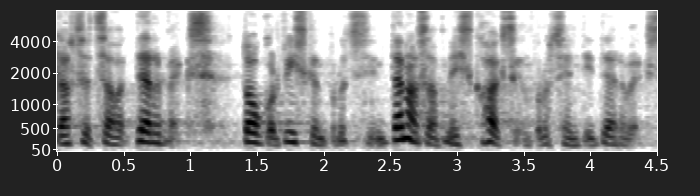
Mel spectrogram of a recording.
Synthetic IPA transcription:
t̪æpset̪sɑːvɑd̪̥̚t̪e̞rve̞kst̪oːko̞rd̪viːske̞nd̪̚prot̪sent̪ænɑsɑːb̥nejst̪̚kɑɦe̞ksɑ̥ken̥̚pro̞t̪se̞nʲt̪it̪e̞rvḛks

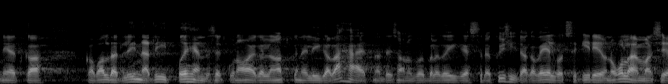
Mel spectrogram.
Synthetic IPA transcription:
niet̪kɑ | kɑvɑld̪̥ɑd̪linːɑd̪̥liːd̪̥̚pɤɦje̞nd̪ɑse̞t̪̚ːkunɑɑeɡ̥olʲjnɑt̪ːˑu̥kːˑeneliːɡ̥ɑvæɦæet̪ˑnɑd̪ejsɑːnud̪vɤjb̥olɑkɤjɡiɡest̪sed̪ɑkysid̪ɑːɡɑve̞ːlko̞rd̪̥se̞kiɾiono̞lemɑsjɑ

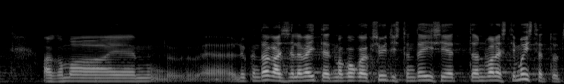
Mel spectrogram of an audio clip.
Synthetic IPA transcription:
ɑɡ̥ɑmɑ | lykːɑnt̪ɑɡ̥ɑsiselːevæjt̪ːˑe̞et̪mɑko̞ɡueksyːd̪ist̪ɑnt̪e̞jsie̞t̪ˑːo̞nvɑle̞st̪imɤjst̪e̞t̪ːˑud̪̥

